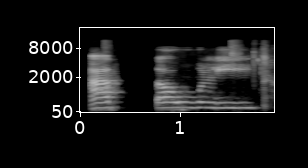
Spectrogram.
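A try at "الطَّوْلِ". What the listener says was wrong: Tauli. Ya, to-nya jangan panjang, waw yang monyong. At-tauli.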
